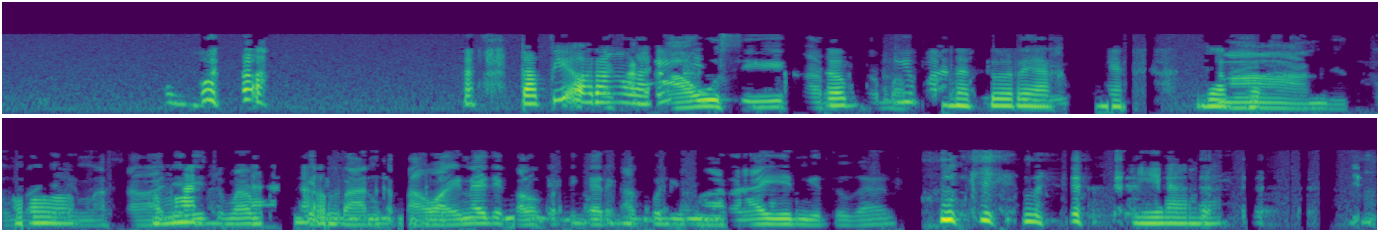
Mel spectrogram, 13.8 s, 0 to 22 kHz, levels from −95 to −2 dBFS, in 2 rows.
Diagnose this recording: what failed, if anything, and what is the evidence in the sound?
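Between 3.25 and 10.09 s the speech repeatedly dips and breaks into pieces, for about three seconds in total, with the deepest cuts around 40 dB down. A second, much smaller dip of about 5 dB, lasting only a few tens of milliseconds, falls between 12.69 and 13.71 s. This is speech suppressed in double talk, likely at the call-processing stage. The echo canceller could not tell this talker apart from loudspeaker echo while both sides spoke, so it attenuated both.

A delayed copy of one voice returns 213 ms behind the original, in three stretches. It runs at about 20 dB below the speech from 3.43 to 4.88 s, at about 10 dB below from 8.67 to 10.77 s, and at about 20 dB below again from 11.89 to 13.47 s. This is echo leak, likely at the call-processing stage. The loudspeaker side's echo canceller left part of what its microphone picked up, and that residue was sent back down the line.

From 10.79 to 11.56 s the room sound drops away, falling by as much as about 40 dB for roughly 0.7 s, then comes back. 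This is background gated by the echo canceller, at the call-processing stage. While the loudspeaker was playing, the canceller pulled the microphone down hard and released it once playback stopped. The call's microphone processing, which leaves nothing above 8 kHz, accounts for the band limit heard throughout the clip.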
